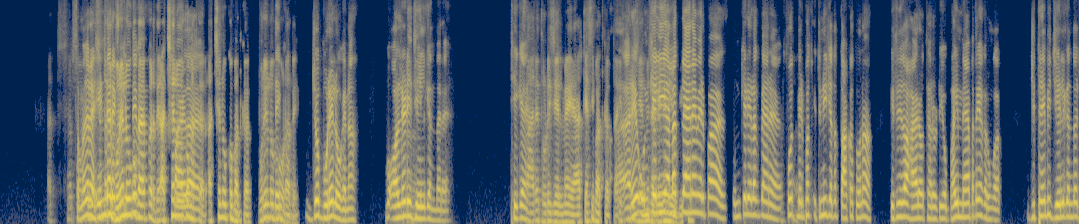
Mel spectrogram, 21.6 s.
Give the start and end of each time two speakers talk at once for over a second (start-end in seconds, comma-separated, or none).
1.5-2.7, 12.3-13.7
